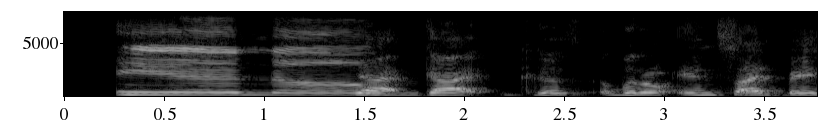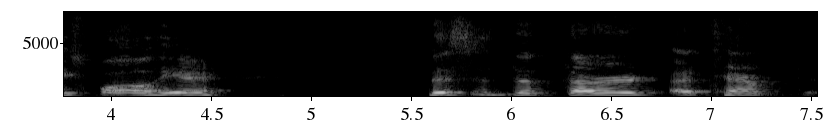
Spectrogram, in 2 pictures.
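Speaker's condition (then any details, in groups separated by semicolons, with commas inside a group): Cerebral palsy; voice goes up and down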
